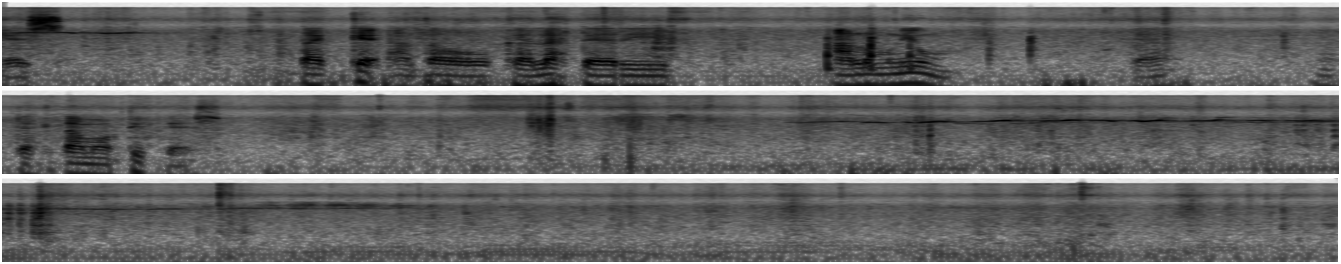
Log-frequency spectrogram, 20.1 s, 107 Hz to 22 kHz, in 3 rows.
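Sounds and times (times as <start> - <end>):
wavering high-pitched call: 0.2 - 0.8, 10.7 - 15.4.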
